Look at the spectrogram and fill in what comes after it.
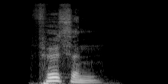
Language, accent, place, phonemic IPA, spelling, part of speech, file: German, Germany, Berlin, /ˈfʏsn̩/, Füssen, proper noun / noun, De-Füssen.ogg
- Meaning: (proper noun) Füssen (a town in Bavaria, Germany); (noun) Switzerland and Liechtenstein standard spelling of Füßen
